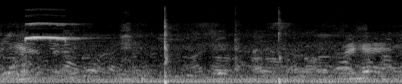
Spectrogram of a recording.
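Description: A referee's whistle blown once, short and shrill, near the start, then a single sharp smack of a volleyball being hit about a second and a half in, over crowd chatter and a steady low hum.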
